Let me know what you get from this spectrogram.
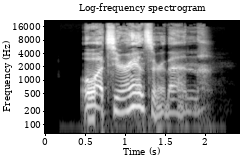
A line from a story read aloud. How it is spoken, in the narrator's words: He rasps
